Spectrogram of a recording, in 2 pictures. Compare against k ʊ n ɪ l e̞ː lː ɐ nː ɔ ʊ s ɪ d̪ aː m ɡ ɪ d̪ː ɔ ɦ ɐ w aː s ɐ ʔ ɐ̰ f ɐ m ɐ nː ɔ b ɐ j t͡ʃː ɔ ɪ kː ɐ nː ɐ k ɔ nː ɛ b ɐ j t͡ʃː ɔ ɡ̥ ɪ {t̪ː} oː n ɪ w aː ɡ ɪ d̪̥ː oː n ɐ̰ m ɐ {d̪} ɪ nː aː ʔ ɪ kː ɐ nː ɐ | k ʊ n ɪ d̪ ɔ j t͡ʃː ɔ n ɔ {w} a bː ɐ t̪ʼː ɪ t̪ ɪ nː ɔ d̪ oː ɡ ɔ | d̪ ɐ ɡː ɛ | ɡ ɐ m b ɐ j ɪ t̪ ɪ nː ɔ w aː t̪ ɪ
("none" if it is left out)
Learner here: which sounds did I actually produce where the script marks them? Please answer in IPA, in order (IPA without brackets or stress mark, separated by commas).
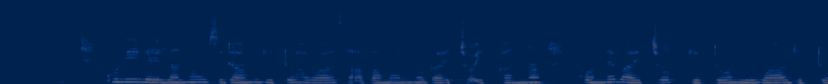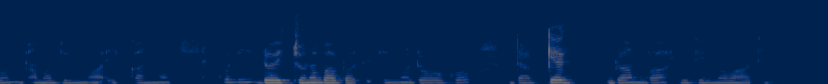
d̪ː, d̪, b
